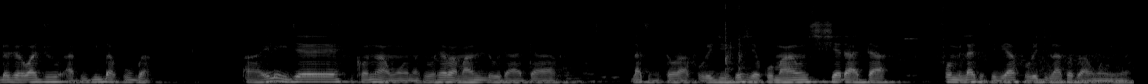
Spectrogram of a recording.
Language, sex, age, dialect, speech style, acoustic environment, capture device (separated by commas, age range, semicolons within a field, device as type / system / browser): Yoruba, male, 25-34, Nigeria - Ibadan, focused, music; people talking; silence, mobile / Linux / Chrome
